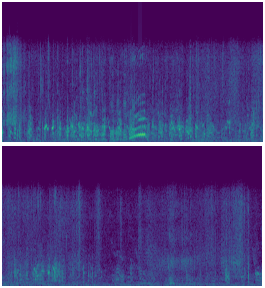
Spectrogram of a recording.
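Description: A flock of native chickens clucking as they crowd and peck at feed, with many short ticks throughout. One loud rising squawk comes about two and a half seconds in, and the clucking thins out in the second half.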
